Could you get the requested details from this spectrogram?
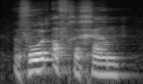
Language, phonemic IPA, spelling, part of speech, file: Dutch, /vorˈɑfxəɣan/, voorafgegaan, verb / adjective, Nl-voorafgegaan.ogg
- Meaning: past participle of voorafgaan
